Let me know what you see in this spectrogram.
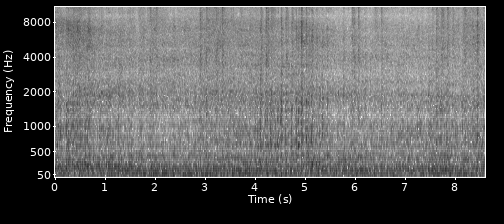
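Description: Freight cars rolling past close by on steel wheels: a steady, loud rumble with scattered light clicks from the wheels on the rail.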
